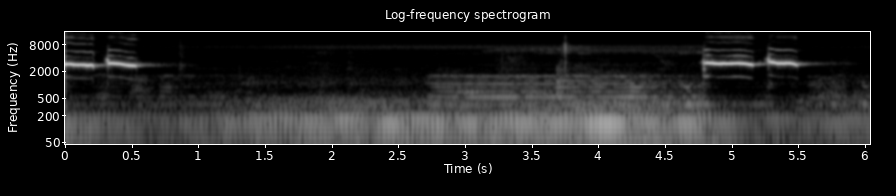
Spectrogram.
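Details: Bulbul song used to lure or train birds: two short bursts of clear, high whistled notes, one at the start and one near the end, with a faint low hum in between.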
